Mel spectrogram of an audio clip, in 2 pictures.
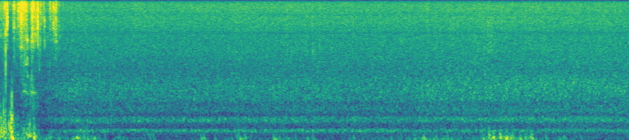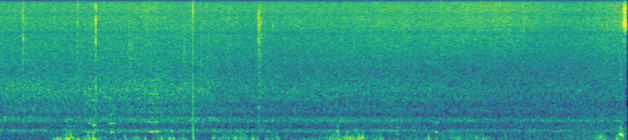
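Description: Honeybees buzz in a steady, faint, continuous hum, with a few louder bees drifting close past now and then.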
